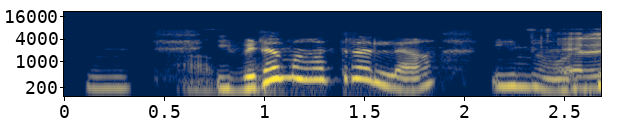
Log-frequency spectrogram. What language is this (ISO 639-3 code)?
mal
